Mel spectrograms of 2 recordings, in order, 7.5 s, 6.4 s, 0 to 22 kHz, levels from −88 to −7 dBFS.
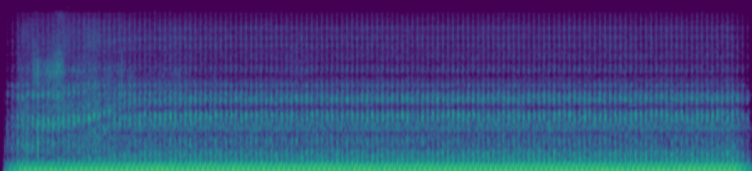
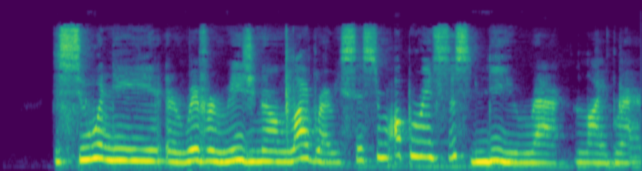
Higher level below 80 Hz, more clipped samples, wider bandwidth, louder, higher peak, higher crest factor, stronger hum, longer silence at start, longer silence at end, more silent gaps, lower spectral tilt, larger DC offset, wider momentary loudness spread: first, -36 dBFS vs -58 dBFS; neither; first, 16 kHz vs 12.5 kHz; second, -36 LUFS vs -16 LUFS; second, -22 dBFS vs -2 dBFS; about the same, 10 dB vs 12 dB; neither; second, 0.05 s vs 0.55 s; about the same, 0 s vs 0 s; neither; first, -6 dB/octave vs -3.5 dB/octave; neither; second, 1 LU vs 10 LU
